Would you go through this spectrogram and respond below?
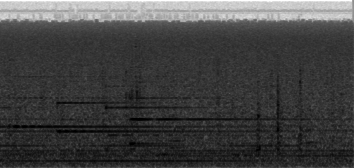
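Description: Mechanical clocks tick faintly in a quiet setting, producing a few light, scattered clicks over a steady background hiss and hum.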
